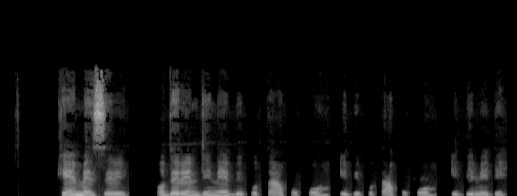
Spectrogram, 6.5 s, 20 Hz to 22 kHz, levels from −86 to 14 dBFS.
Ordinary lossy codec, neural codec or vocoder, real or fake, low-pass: MP3, 64 kbps; none; real; 14.4 kHz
